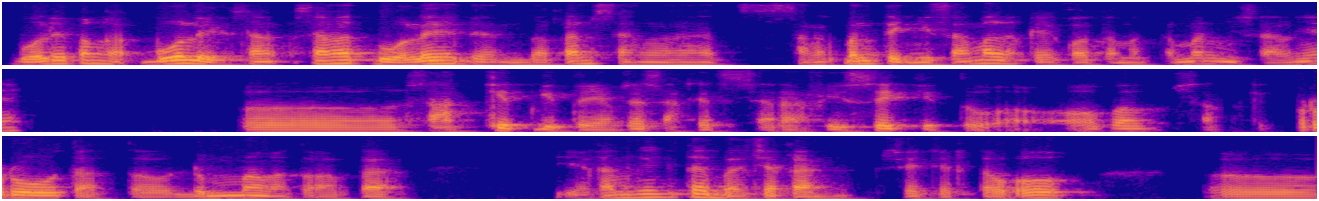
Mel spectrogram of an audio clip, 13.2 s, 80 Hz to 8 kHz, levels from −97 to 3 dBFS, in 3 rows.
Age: 20-39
